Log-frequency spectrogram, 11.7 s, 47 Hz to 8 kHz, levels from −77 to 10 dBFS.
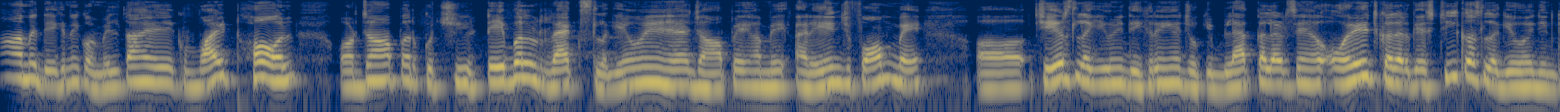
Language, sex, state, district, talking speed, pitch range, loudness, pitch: Hindi, male, Chhattisgarh, Bilaspur, 215 wpm, 155-195 Hz, -16 LUFS, 175 Hz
